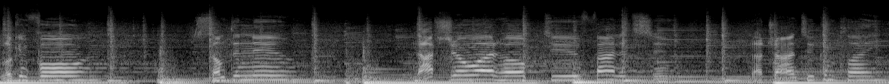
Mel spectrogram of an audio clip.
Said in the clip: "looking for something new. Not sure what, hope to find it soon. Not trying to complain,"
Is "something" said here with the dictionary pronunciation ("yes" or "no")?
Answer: yes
